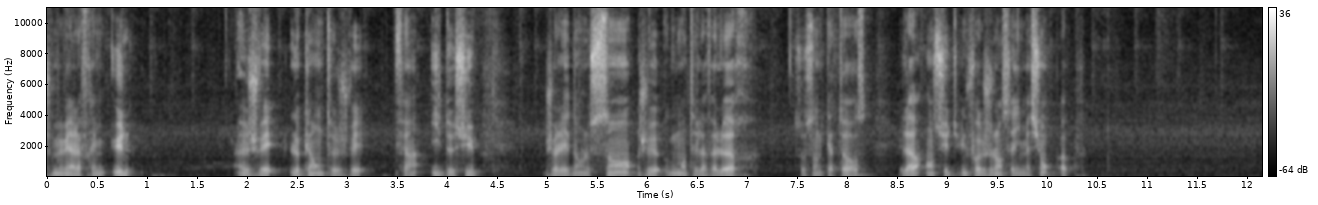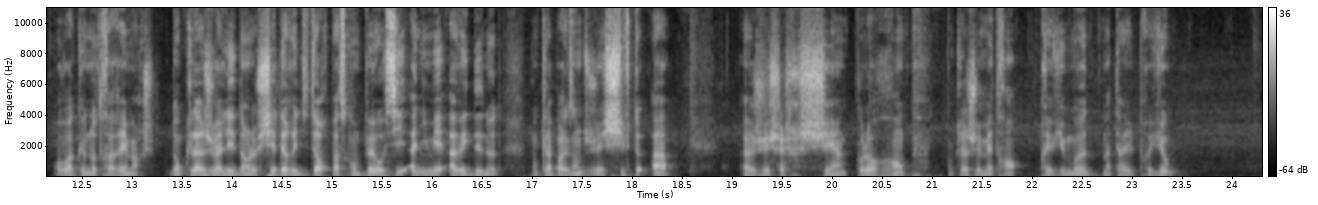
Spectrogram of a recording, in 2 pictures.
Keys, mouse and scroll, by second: 3.3 i, 4.7-6.9 drag, 6.9-7.2 scroll down 4, 7.8 click, 8.7 click, 9.5 space, 9.9 scroll up 1, 9.9 scroll down 11, 10.2-14.1 middle drag, 14.1-17.3 drag, 17.7 shift+a, 21.1 z, 21.3-22.4 scroll up 16, 22.4 a, 22.5 a, 24.2-24.3 drag.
